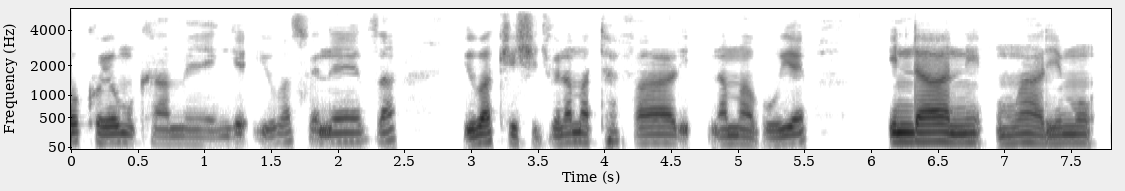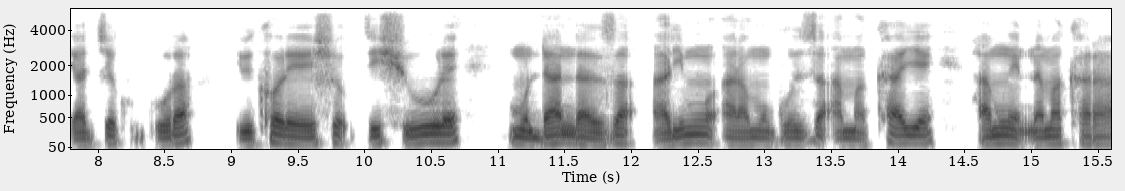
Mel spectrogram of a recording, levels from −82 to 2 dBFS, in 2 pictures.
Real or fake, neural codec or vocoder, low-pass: real; none; 5.4 kHz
